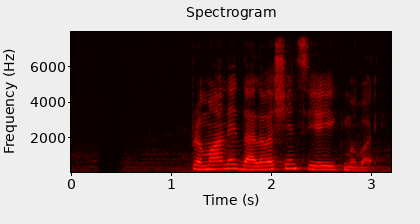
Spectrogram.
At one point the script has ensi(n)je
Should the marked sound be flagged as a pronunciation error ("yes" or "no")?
yes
